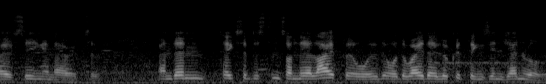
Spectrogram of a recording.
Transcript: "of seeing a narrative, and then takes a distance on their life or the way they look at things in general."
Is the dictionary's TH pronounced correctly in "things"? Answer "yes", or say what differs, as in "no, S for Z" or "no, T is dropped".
yes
